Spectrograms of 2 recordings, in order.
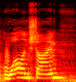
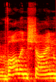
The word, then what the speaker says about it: Wallenstein: think is volina um wall wallenstein or Valenstein would be the correct pronunciation but wallenstein I'm going to say Valenstein cuz uh saying German words with an American accent sounds wrong to me um this is what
